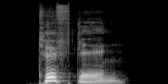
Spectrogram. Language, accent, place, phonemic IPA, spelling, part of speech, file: German, Germany, Berlin, /ˈtʏftəln/, tüfteln, verb, De-tüfteln.ogg
- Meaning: to tinker, to work on something, to attempt to work out a solution carefully and patiently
